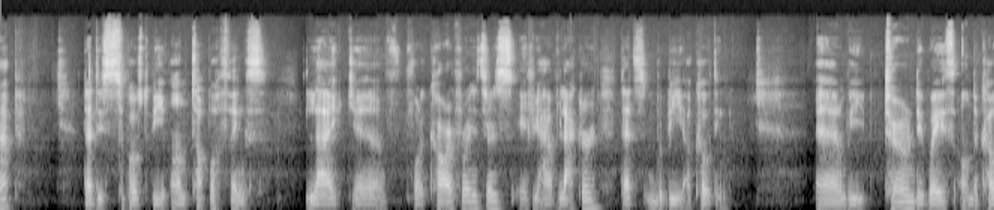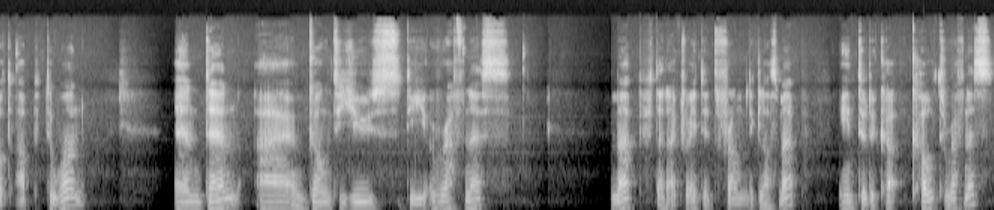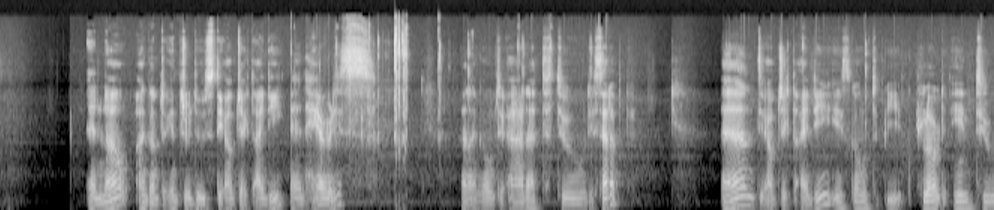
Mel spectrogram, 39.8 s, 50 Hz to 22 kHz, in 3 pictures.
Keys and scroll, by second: 32.0 super+Tab.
